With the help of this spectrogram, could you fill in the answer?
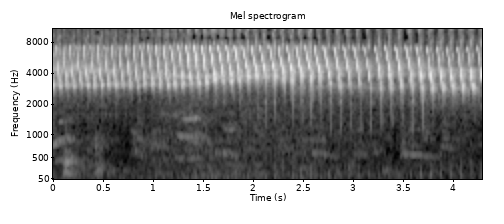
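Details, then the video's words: Male canary, singing to stimulate a female toward mating and nest building, holds a long rapid rolling trill of closely packed notes that grows louder and stays even throughout. "اقوى تغريد ذكر الكناري لتجهيز انثى الكناري للتزاوج و تحفّزها على بناء العش CANTO CANÁRIO"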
